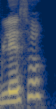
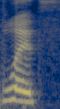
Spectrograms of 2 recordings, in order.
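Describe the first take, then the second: First: The name ends with a spoken O vowel. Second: The name ends without any O vowel.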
